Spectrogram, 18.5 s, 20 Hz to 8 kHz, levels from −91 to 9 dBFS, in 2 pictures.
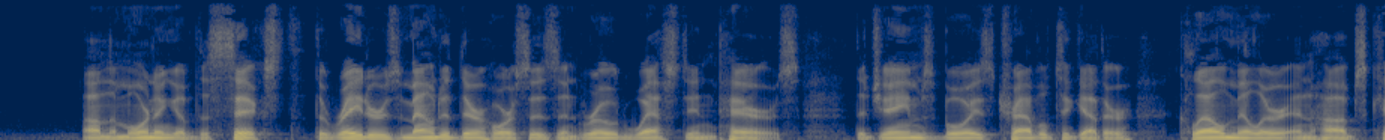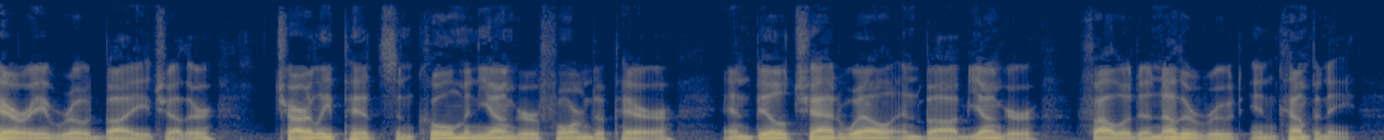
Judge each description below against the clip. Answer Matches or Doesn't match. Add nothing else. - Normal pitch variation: Matches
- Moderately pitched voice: Doesn't match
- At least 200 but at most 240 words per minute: Doesn't match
